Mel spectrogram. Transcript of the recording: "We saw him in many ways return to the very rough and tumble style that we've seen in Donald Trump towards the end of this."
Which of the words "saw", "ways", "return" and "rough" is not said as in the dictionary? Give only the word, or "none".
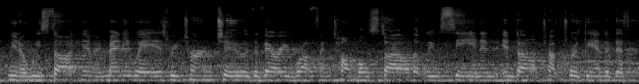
none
